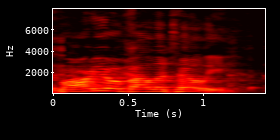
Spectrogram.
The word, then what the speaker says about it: Mario Balotelli: Mario Balotelli.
